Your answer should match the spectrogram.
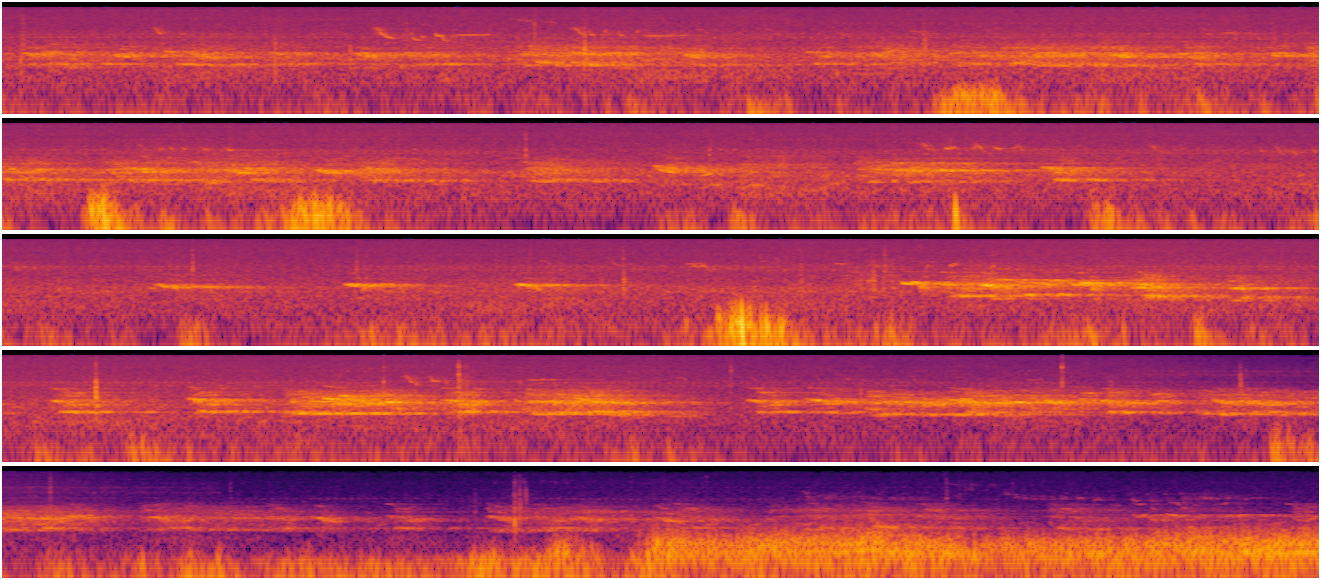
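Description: A pack of hunting hounds baying in the distance, a long run of short repeated yelps that is busiest past the middle and thins out near the end, as they follow a hare's scent trail. A few low thumps sound among the calls.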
